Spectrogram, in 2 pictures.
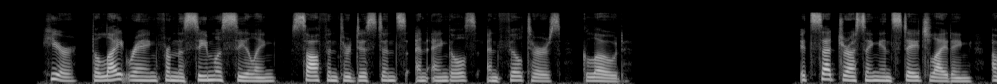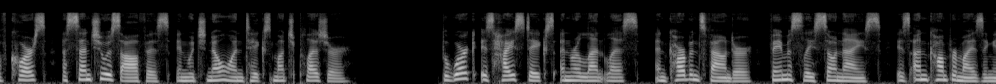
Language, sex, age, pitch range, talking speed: English, female, 40-59, 160-195 Hz, 145 wpm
